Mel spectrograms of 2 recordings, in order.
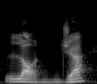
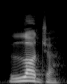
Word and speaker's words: loggia: The g, which in Italian is pronounced double or long, loggia, is not pronounced in English, loggia.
